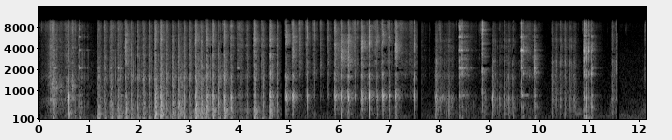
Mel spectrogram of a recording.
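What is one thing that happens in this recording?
A spoon scrapes and clinks against a glass bowl.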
